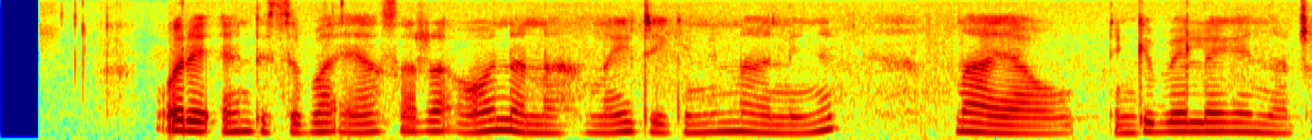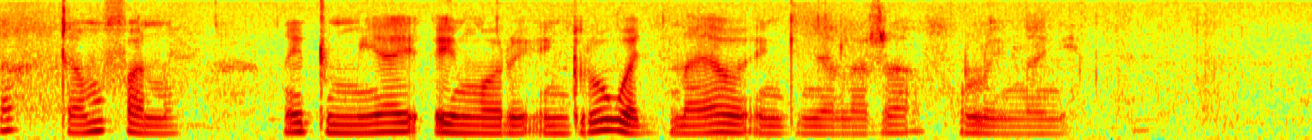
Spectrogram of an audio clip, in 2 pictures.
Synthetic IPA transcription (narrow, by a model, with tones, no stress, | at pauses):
o̰˦ɾe˨ʔe˦ndi˨si˨βa˦ʔe˨ja˦sa˦ta˦ʔɔ˦na˨na˨na˨i˦te˨ki˨ni˦nani˨ɲe˦na˨ja˨ɔ˨e˨ŋɡi˦ɓɛ˦lɛ˦kɛ˦ɲa˨ta˦ta˨m̩˦fa˨nɔ˨ | na˨i˦tu˨mi˨a˦jʔe˦˨iŋo˨ɾe˨ʔḛ˨ŋɡiɾo˦wa˨ɟna˨ja˦ɔ˨ʔḛ˨ŋɡi˨ɲa˨la˨ta˦o˦lo˨i˨ŋa˦ŋe˨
